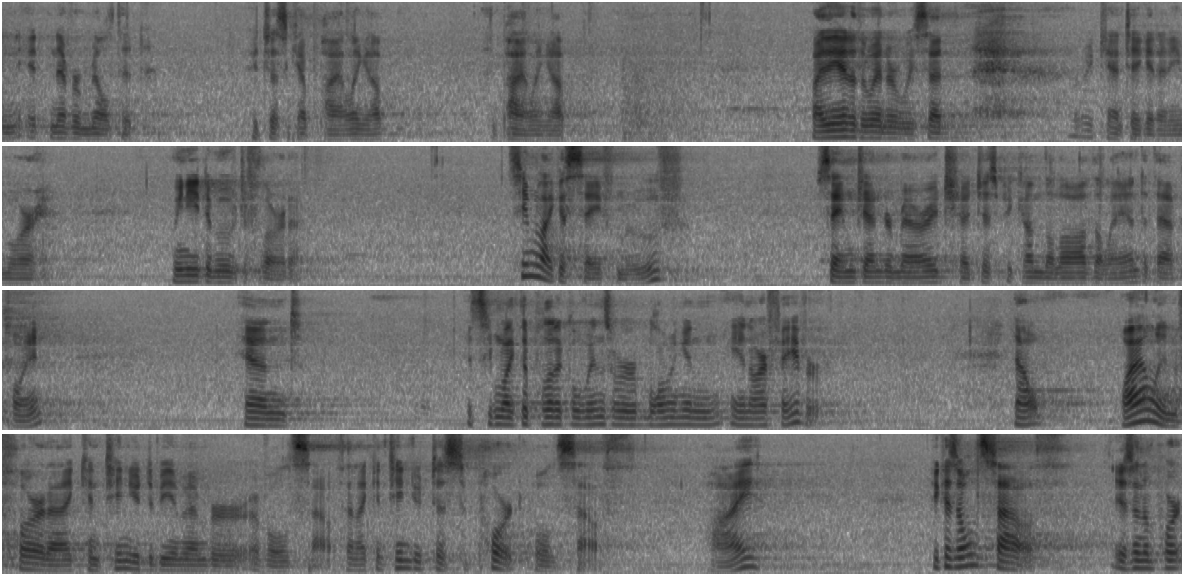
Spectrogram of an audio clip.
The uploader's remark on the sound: Sermons from Old South Church in Boston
